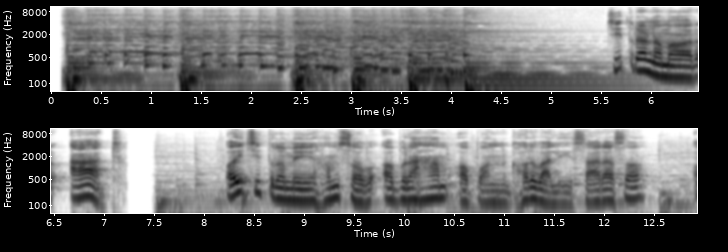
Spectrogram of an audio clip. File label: maithili thetiya; wycliffe bible translators inc nt drama; banhiyaa khabar good news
